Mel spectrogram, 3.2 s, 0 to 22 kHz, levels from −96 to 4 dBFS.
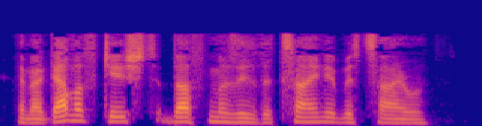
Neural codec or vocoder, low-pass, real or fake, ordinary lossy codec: codec, 16 kHz, 0.5 kbps, FunCodec, trained on LibriTTS, 25 frames a second; 7.2 kHz; fake; MP3, 32 kbps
